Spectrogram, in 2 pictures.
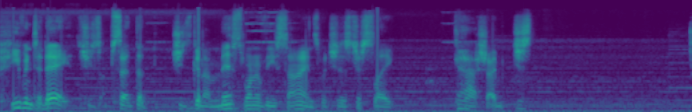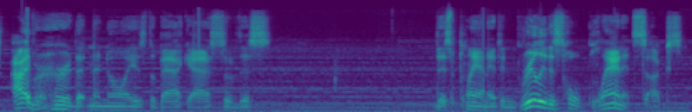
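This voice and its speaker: A man playing a chatty, skeptical local in a sci-fi fantasy roleplay, rambling and halting as he talks. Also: mid-range voice, natural voice. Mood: wistful, worried. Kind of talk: improvised in-character tabletop roleplay. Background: background music.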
